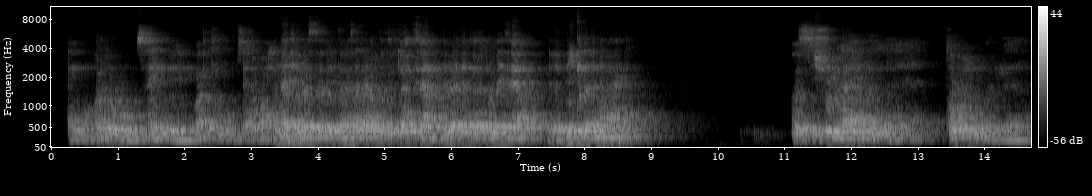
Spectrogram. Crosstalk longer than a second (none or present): none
